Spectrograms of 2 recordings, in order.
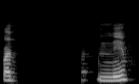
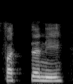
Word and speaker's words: Patni: So Alama Muhammad Tahir Patni. In Arabic they call him Fatani, and some say that you must pronounce it as Fatani, but if you know Hindi, Urdu, then it's Patni.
